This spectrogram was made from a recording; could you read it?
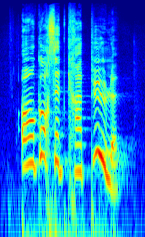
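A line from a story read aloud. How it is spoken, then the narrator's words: Resentful shout. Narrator (French): crie Poséidon, qui n'a toujours pas digéré ce qui est arrivé à son fils le Cyclope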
